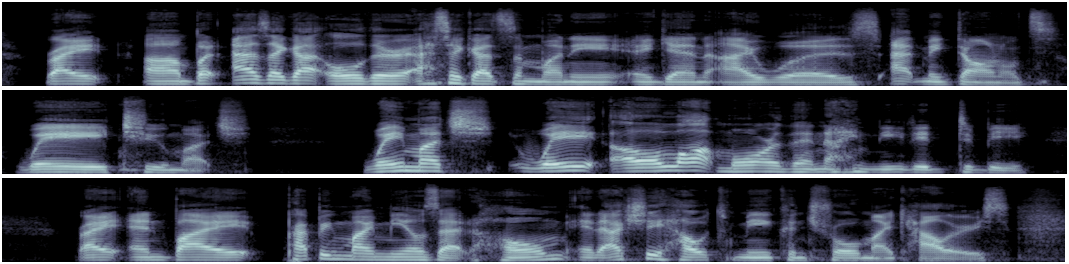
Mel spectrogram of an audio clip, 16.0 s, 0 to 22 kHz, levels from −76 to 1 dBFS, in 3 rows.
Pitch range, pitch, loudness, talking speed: 110-140 Hz, 125 Hz, -19 LUFS, 175 wpm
